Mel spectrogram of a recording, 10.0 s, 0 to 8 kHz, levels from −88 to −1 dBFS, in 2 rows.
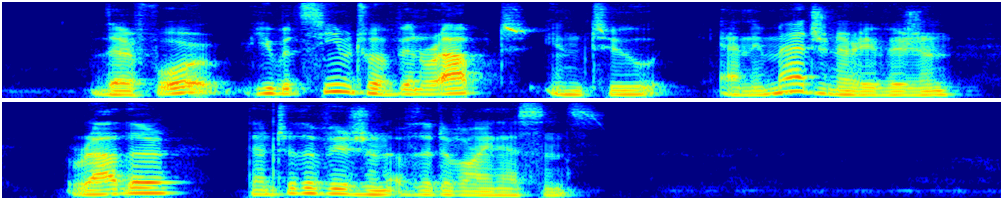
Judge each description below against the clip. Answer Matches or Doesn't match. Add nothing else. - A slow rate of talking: Matches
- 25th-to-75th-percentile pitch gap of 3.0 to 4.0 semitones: Doesn't match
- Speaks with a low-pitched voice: Matches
